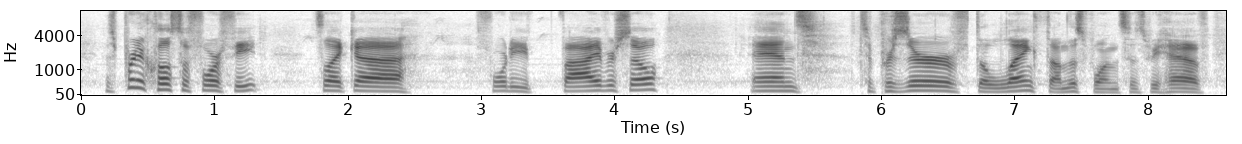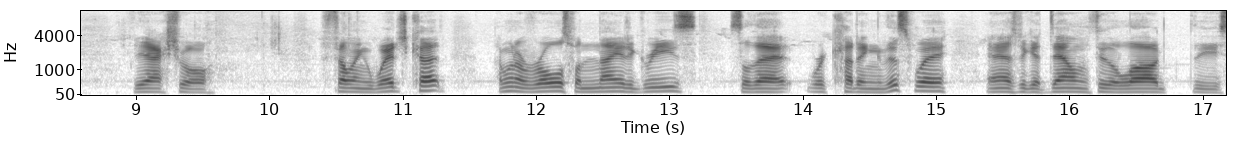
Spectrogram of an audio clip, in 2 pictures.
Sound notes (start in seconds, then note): none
